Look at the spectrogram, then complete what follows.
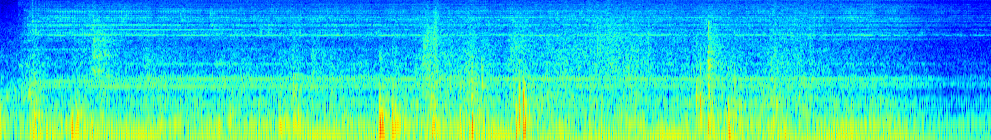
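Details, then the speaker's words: Chest freezer compressor that wasn't running, now fitted with a Supco pre-wired start capacitor: a steady, healthy low hum with a few handling clicks and knocks nearby; the compressor starts and runs normally. "I can hear it's running beautiful it works fix this for I don't know fifteen eighteen dollars beautiful"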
